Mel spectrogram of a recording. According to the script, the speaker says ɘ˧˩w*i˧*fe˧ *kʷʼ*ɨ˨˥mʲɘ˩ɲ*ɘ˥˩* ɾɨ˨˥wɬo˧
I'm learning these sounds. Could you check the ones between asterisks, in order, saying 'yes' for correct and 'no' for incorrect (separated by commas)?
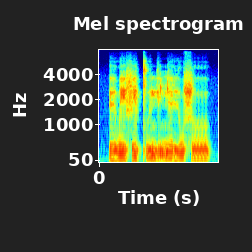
no, yes, no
